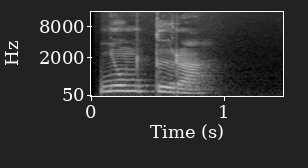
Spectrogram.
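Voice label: "нюмтыра", Komi, female; kpv audio dict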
